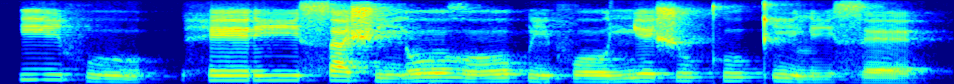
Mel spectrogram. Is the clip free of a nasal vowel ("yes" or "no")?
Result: no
